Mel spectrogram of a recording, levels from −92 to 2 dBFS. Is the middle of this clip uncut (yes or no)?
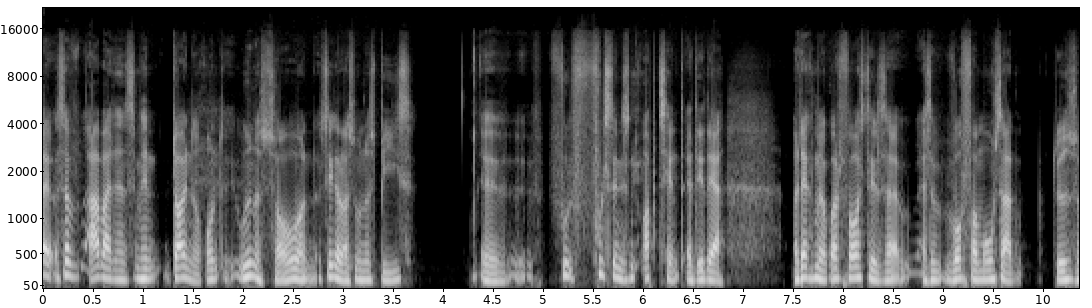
yes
